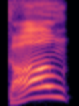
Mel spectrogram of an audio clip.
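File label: "gang1", Mandarin Chinese; HSK4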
